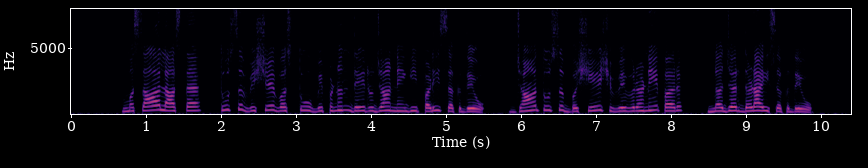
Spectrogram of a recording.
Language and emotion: Dogri, neutral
